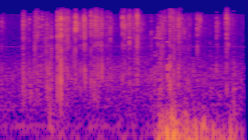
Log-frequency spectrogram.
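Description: Small plastic toy packets crinkling and being torn open by hand, with faint scattered crackles, then a louder low thump near the end.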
